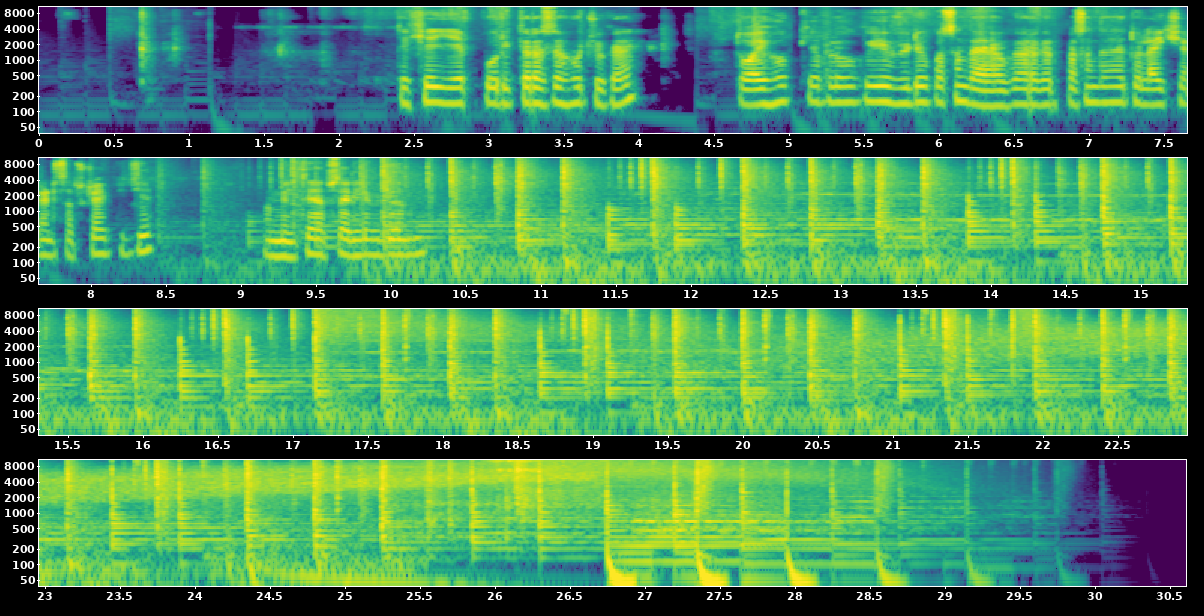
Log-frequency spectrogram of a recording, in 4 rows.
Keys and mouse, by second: 1.0 ctrl+space, 1.1 ctrl+click, 1.5 ctrl+space, 1.7 ctrl+space, 4.2 ctrl+space.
